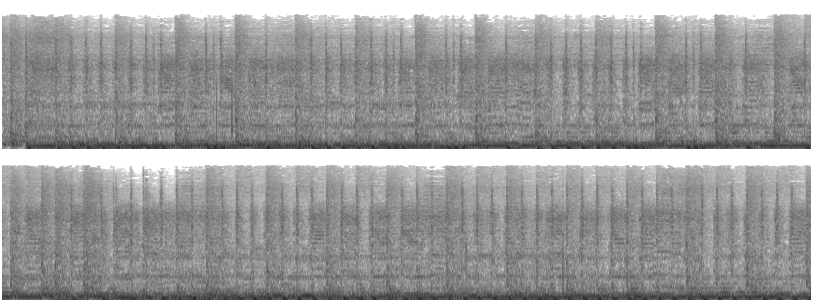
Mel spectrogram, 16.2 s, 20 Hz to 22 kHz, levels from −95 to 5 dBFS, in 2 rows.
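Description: A double loud pop arrives between 2.14 and 2.31 s. Two sharp hits sit close together. Single pops follow at 12.73 s and 13.69 s. Each one peaks roughly 10 dB above the surrounding sound. The sound keeps running underneath every pop. A sudden voltage step, likely from a plug, switch, static discharge or driver glitch, has been added to the signal. The circuits after it shape that step into a brief thump.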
